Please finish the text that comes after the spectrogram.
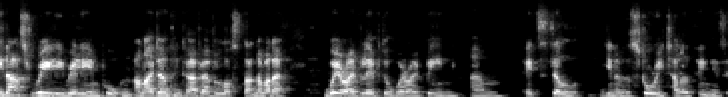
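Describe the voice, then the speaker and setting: Bright-voiced woman, hesitant, lo-fi call. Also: on the low side. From Wales. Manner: hesitant, many ums and restarts. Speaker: crime writer, panelist. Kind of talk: casual panel chat.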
